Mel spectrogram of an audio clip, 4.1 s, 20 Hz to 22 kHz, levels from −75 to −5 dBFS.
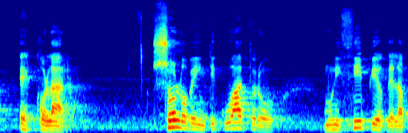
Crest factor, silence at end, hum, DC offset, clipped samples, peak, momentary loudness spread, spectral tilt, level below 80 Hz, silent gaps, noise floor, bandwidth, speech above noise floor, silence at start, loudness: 22 dB; 0 s; none; under 0.1%; under 0.1%; 0 dBFS; 14 LU; -4 dB/octave; -66 dBFS; none; -47 dBFS; over 20 kHz; 27 dB; 0 s; -21 LUFS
